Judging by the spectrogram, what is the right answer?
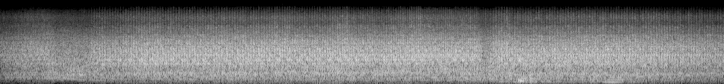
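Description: Diesel engine of heavy equipment running steadily, rising to full level within the first second.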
